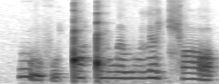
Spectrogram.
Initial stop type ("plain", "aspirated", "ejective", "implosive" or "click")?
click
